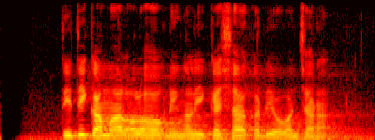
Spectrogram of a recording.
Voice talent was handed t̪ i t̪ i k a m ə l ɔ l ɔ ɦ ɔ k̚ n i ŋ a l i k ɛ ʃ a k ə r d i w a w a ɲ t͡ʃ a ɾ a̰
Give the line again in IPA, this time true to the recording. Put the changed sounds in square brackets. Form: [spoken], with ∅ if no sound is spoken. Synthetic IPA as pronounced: t̪ i t̪ i k a m [a] l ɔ l ɔ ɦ ɔ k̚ n i ŋ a l i k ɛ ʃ a k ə r d i w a w a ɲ t͡ʃ a ɾ a̰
